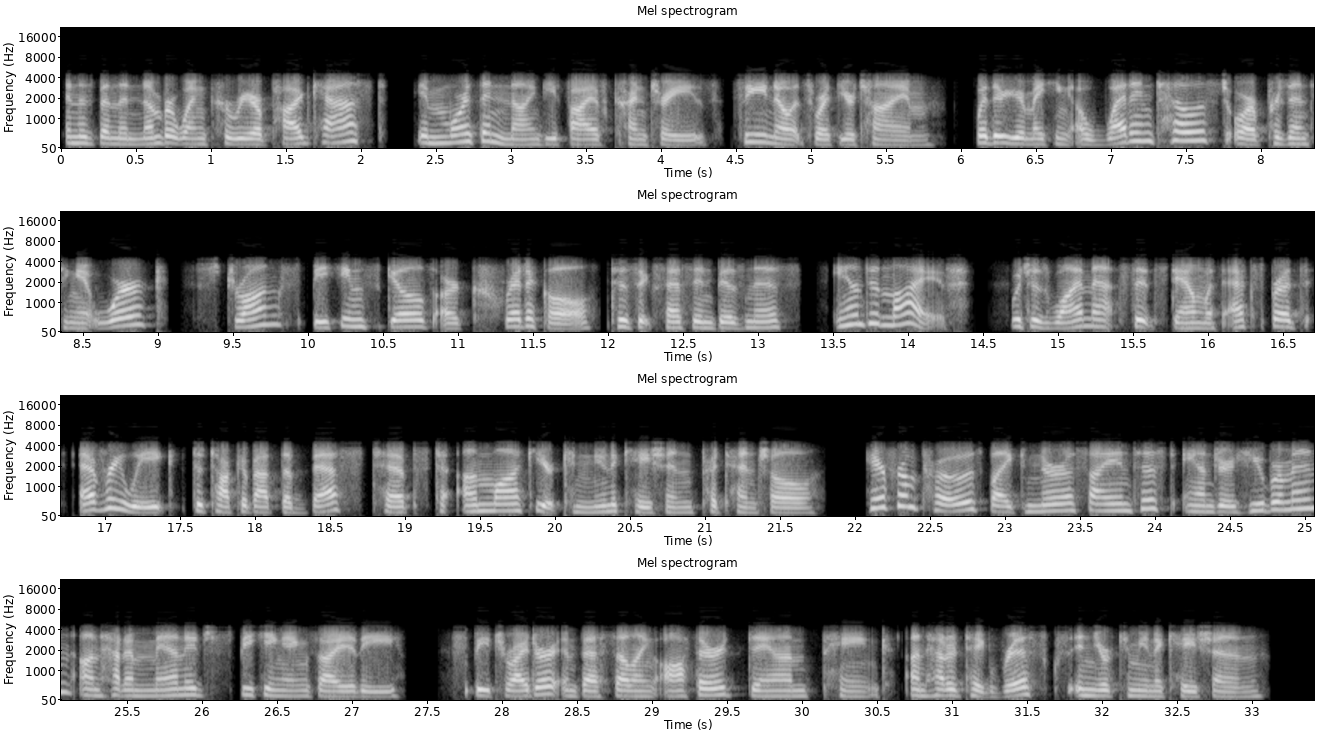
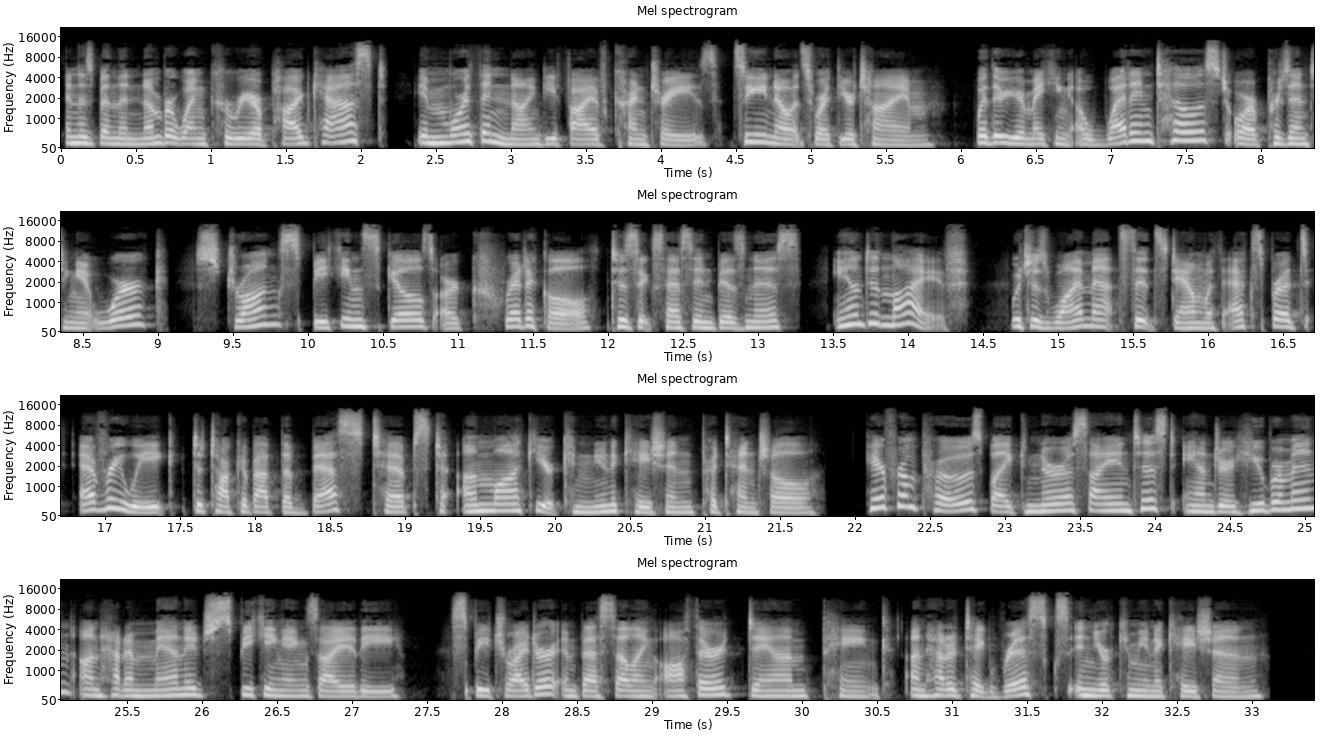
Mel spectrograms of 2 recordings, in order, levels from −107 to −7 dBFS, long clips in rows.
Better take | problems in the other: second | phone-call audio

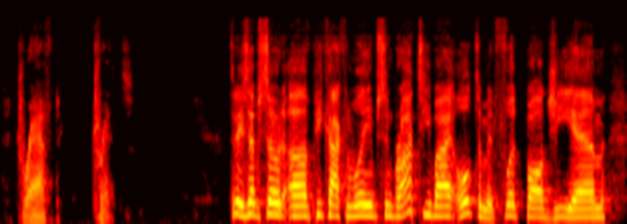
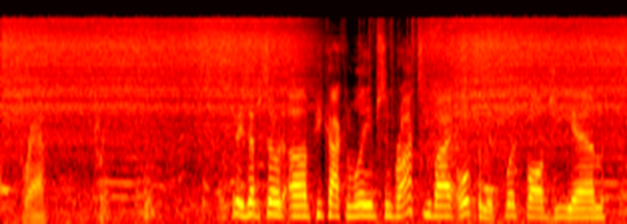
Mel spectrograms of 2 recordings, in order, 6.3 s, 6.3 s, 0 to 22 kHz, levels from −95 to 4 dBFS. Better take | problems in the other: first | hiss; loud; throughout; 6 dB below the speech

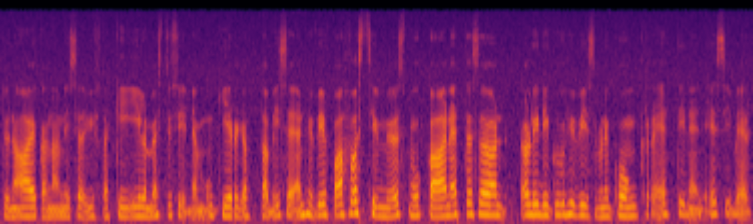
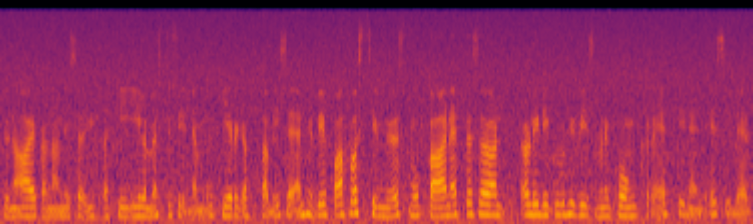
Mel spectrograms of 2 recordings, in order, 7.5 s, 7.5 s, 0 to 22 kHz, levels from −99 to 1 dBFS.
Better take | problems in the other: first | hiss; loud; throughout; 10 dB below the speech; faint in the first

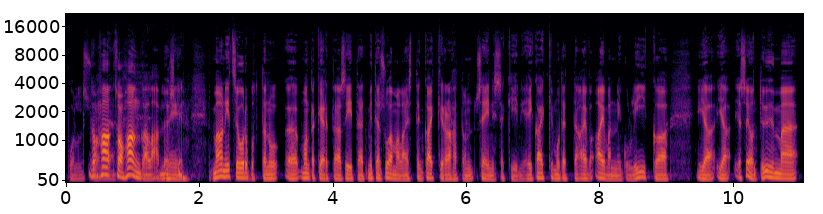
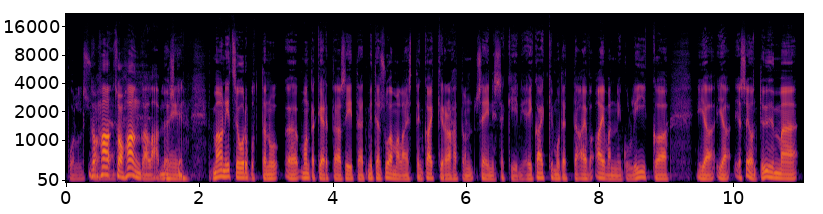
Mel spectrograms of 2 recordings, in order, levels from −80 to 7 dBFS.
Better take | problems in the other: neither | none

